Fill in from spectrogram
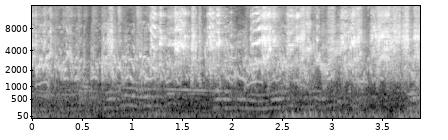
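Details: Budgerigars chirping in winter, a rapid scratchy twitter of high notes and short squawks with soft lower warbles beneath, steady throughout.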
